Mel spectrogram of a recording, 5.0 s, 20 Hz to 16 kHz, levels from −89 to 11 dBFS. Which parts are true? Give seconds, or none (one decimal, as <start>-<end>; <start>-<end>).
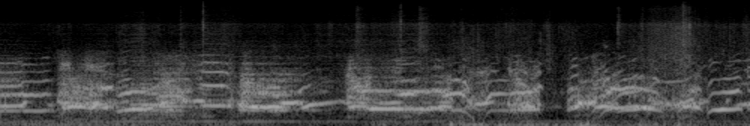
3.0-5.0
